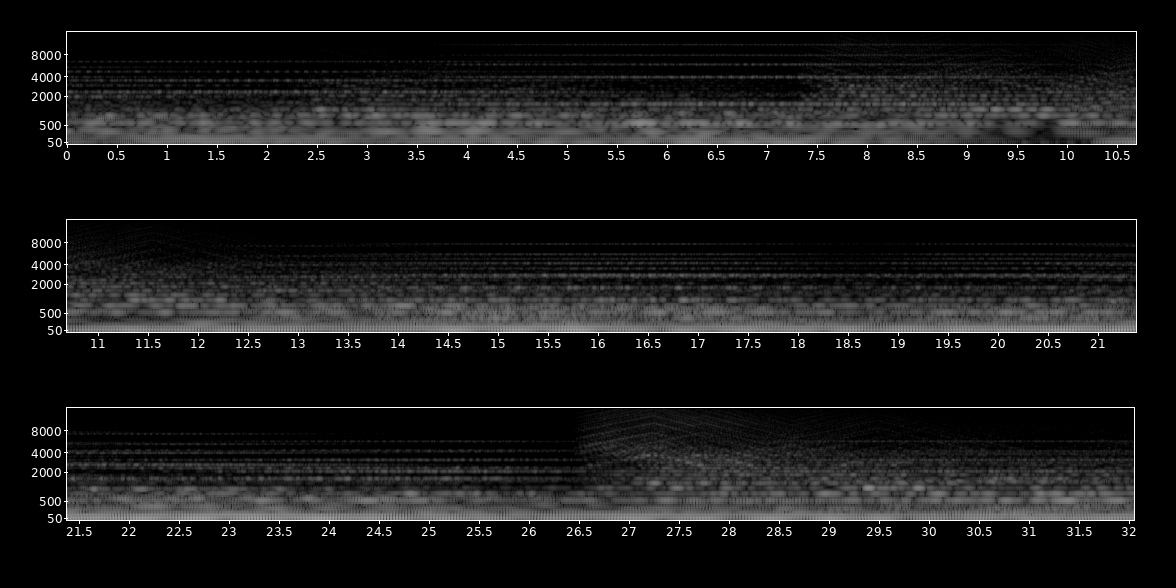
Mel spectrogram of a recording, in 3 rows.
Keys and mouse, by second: 0.0-1.8 typing, 2.9 click, 3.6 space, 5.7-6.2 typing, 6.8 ctrl+s, 12.1 shift+click, 12.8 shift+click, 13.4 shift+click, 14.1 shift+click, 16.1-17.1 drag, 17.5 shift+click, 18.1 shift+click, 19.3-20.6 drag, 21.3 click, 23.1 i, 24.9-25.9 drag, 27.2 ctrl+s, 28.3-30.6 drag, 31.9 r.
